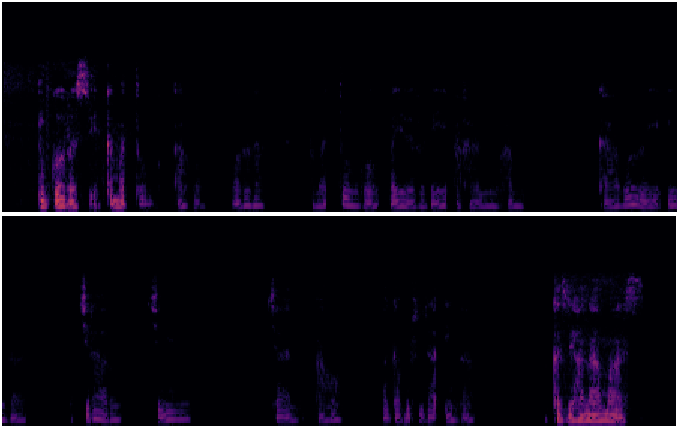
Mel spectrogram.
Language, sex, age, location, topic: Kinyarwanda, male, 18-24, Nyagatare, agriculture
